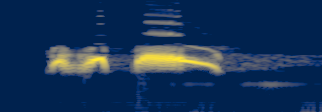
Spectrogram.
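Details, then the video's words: Decoy spotted dove calling to stir up wild doves: a single low phrase of two brief hooting coos, then a sustained coo sliding downward at the end, in a quiet setting. "Cu mồi kèm || Tiếng chim cu gáy kích bổi nhanh nổi"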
